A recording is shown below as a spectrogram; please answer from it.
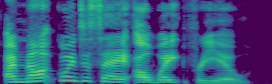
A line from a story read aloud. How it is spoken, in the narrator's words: she says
